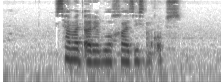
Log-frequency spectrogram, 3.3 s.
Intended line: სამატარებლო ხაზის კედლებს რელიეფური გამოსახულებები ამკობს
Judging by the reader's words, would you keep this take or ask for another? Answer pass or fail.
fail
